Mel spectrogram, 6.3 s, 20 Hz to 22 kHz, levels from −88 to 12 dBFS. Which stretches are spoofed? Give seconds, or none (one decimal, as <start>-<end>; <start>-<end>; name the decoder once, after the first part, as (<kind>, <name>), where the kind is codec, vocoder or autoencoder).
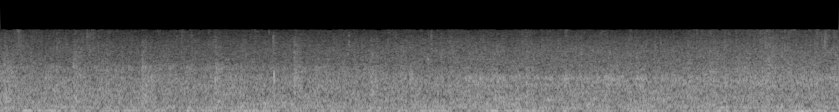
none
